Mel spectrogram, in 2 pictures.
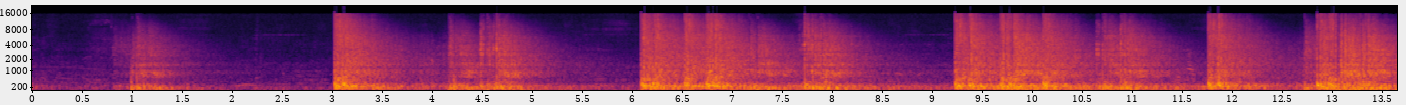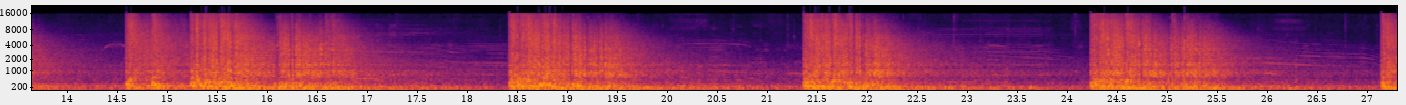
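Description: Fireworks burst with loud booms that echo away.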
